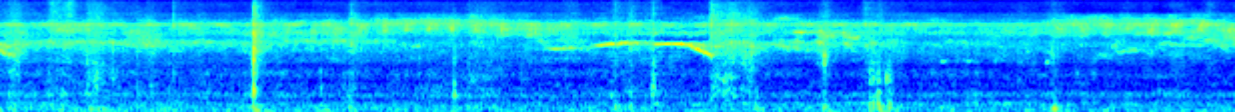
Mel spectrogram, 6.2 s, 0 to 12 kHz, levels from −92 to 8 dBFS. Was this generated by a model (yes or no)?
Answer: yes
